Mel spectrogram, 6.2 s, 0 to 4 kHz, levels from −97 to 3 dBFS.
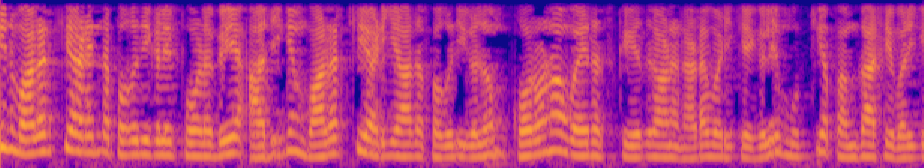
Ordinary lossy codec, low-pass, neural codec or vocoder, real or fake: none; 3.6 kHz; vocoder, 22.05 kHz, 80 mel bands, Vocos; fake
